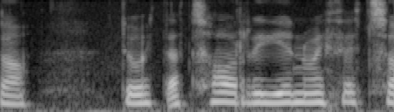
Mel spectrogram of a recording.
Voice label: "torri", Welsh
